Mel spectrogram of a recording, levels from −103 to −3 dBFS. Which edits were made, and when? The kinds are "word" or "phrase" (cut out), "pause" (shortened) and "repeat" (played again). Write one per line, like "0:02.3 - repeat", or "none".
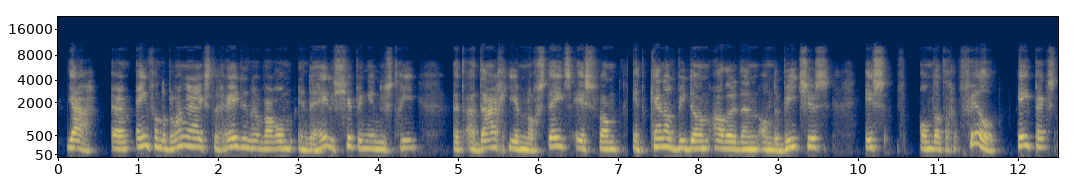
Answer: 0:07.1 - pause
